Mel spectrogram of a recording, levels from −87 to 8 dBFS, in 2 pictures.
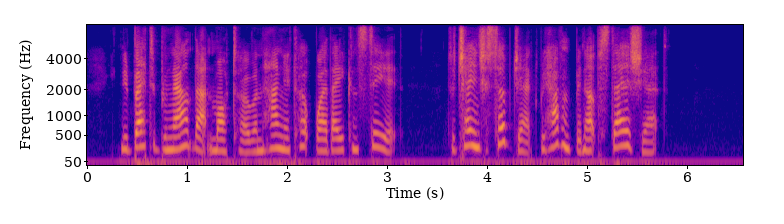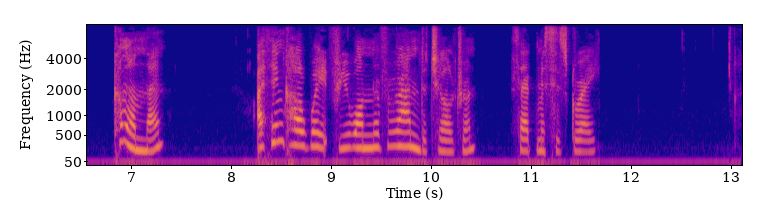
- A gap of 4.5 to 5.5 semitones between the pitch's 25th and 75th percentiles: Yes, average, 5.1 semitones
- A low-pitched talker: No, high, 235 Hz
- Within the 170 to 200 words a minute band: Yes, average, 185 wpm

